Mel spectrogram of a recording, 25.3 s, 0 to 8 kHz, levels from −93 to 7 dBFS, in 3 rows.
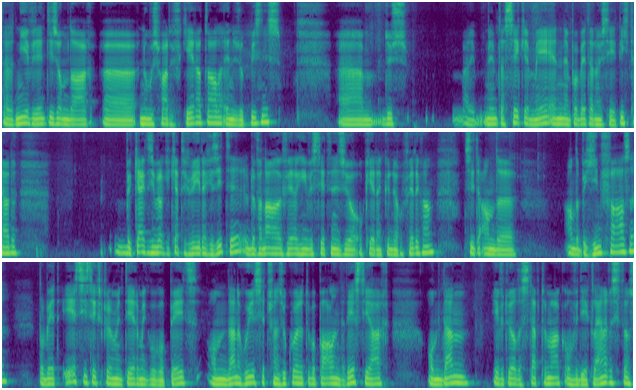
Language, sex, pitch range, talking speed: Dutch, male, 110-130 Hz, 235 wpm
